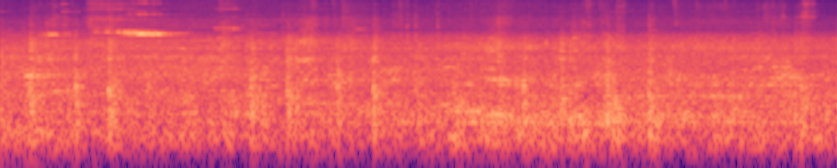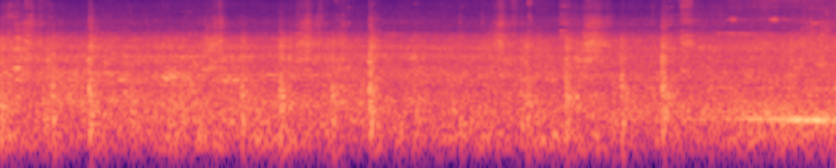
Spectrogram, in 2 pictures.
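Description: EMU local train coaches rolling slowly past close by, the wheels clicking over the rail joints, with a brief high wheel squeal about a second in. Near the end a low steady hum grows louder as the next coach comes by.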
